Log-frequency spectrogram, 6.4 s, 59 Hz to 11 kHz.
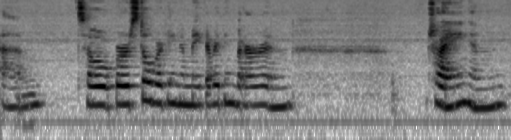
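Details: Woman with expressive aphasia since December 28, 2012, believed caused by a migraine that also triggered a seizure; word-finding difficulty, halting speech with repetitions and fillers; expressive aphasia.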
